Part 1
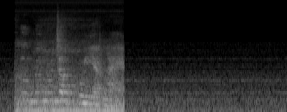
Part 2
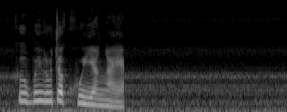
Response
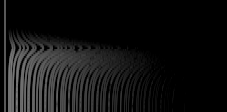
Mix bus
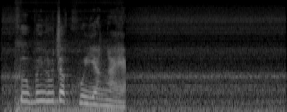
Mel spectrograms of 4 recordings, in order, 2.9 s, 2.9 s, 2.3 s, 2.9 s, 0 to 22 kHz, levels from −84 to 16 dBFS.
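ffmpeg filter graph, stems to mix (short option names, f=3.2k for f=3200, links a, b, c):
-filter_complex "[0:a]equalizer=f=110:w=4.1:g=13.5,volume=-8.5dB[a];[1:a]volume=-1,adelay=18,volume=1.5dB[b];[a][b]amix=inputs=2:normalize=0,highshelf=f=2.5k:g=11,acompressor=threshold=-33dB:ratio=2"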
